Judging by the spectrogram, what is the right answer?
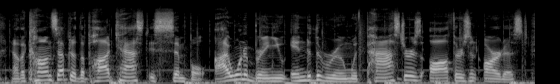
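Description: A man speaks fairly quickly at a fairly high pitch, with ordinary pitch variation. Music plays in the background. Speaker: podcast host and pastor. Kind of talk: interview podcast conversation.

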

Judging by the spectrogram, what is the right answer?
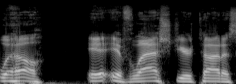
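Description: A man with an American accent speaks at medium pitch and a fairly slow pace, with vocal fry. The recording is very clean, with a silent background and a dry, close sound with no echo. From Minnesota. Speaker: radio co-host and announcer. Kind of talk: casual chat.

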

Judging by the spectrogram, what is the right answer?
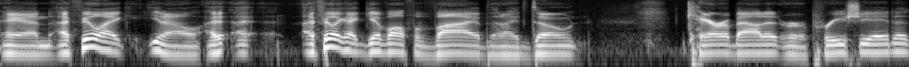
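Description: A man at a moderate pace and medium pitch, with a bright, sharp tone. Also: very clean recording, silent background. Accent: American. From Florida. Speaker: stand-up comedian. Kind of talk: casual chat.

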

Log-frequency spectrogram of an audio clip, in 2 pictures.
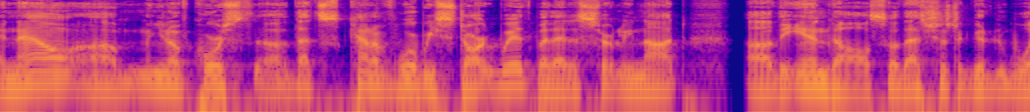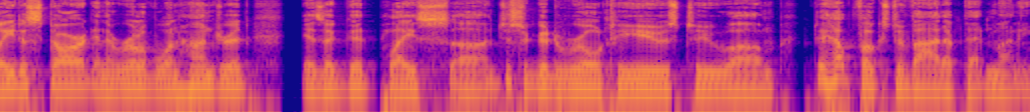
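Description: A man talks at a fairly quick pace and medium pitch. The recording is very clean with a silent background. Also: ordinary pitch variation. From US South, Georgia (Marietta area). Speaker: financial advisor. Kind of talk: sponsored radio talk show. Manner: halting, many fillers.

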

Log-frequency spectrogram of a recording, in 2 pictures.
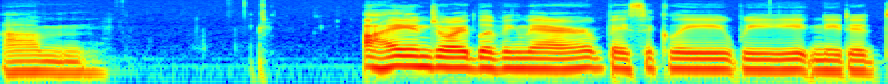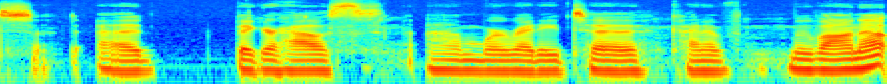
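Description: The delivery is fairly slow, with an American accent and long, frequent pauses. Intonation stays fairly even. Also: woman, very deep, low pitch for a woman. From Washington State, Puyallup. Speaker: politics podcast host, here interviewed as guest. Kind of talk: interview. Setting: studio.

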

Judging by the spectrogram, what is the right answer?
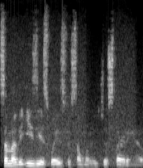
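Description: The voice is quiet, with fairly even intonation. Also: man. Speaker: podcast host, writer and travel entrepreneur. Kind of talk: interview; scripted intro and outro. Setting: remote audio call with crackling mic. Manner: quiet on the recording.

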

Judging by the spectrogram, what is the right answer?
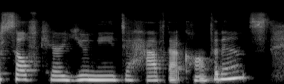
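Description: Against a quiet background, a woman speaks at a fairly slow pace, her medium-pitched, somewhat breathy voice showing ordinary pitch variation. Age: 40s. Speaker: children's book author and adoptee. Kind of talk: interview podcast. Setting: video call.

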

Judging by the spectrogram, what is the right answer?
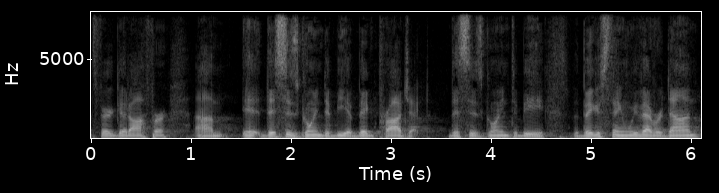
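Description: In an ordinary speaking voice, a man talks fairly quickly at a fairly low pitch with fairly even intonation. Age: 30s. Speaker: pastor. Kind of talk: sermon. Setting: church.

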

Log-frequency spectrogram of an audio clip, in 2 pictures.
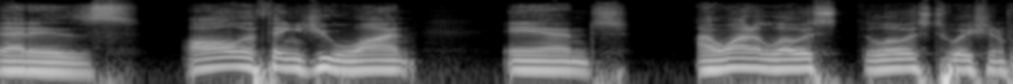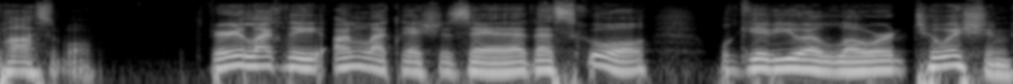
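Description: An ordinary speaking voice from a man, medium in pitch, its pitch variation ordinary. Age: 40s. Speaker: financial advisor and radio host. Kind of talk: radio talk show. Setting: radio studio.

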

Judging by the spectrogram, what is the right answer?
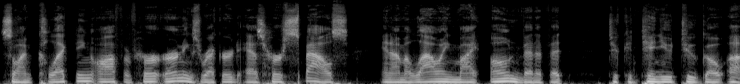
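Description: A man with a normal speaking voice, medium pitch, fairly even intonation and a moderate pace, on a very clean recording with a silent background and a dry, close sound with no echo. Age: 50s. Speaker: financial planner radio host. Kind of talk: informational radio talk show. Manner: explanatory, conversational.

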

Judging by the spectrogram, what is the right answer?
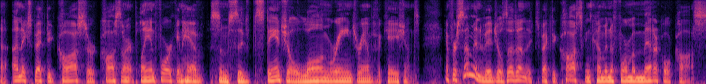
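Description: On a very clean recording with a silent background, a man of medium pitch and dark, mellow tone speaks at a moderate pace with ordinary pitch variation and hardly any pauses. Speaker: financial advisor radio host. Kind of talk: radio talk show. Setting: studio.

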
